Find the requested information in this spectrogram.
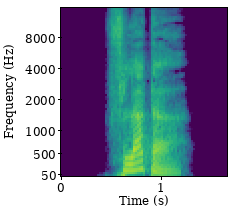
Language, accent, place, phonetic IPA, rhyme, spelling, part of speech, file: German, Germany, Berlin, [ˈflatɐ], -atɐ, flatter, verb, De-flatter.ogg
- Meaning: inflection of flattern: 1. first-person singular present 2. singular imperative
